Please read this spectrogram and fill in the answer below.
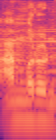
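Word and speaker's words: عمرو: Nah, ini berarti dijelaskan ya bahwa amrun ini wawunya ini tidak dibaca. Dia hanya untuk membedakan dengan Umaru ya, bacanya amrun.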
